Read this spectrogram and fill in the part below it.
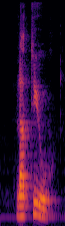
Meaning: lettuce
- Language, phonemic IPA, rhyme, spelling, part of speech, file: Dutch, /laːˈtyu̯/, -yu̯, latuw, noun, Nl-latuw.ogg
